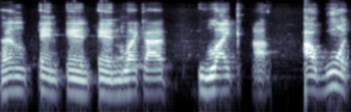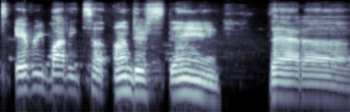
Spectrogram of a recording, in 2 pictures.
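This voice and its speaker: An American-accented man at a very slow pace, with lively intonation. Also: medium pitch for a man. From South Texas. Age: 40s. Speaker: livestreamer. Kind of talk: casual livestream chat. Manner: halting, repeats words.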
